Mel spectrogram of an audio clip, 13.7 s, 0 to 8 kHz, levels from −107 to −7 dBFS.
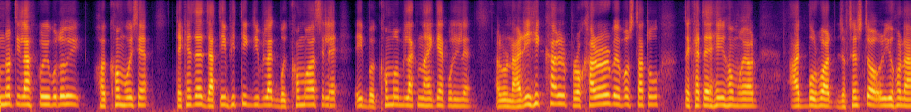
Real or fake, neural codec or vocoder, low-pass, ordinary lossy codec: fake; codec, 16 kHz, about 1 kbps, DyCAST, with the encoder's durations; none; none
